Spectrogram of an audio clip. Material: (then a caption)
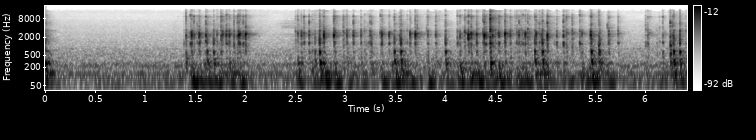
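Plastic. Fingertips type quickly on a compact VGN X68 mechanical keyboard with plastic keycaps and a mint case. After a quiet start, a short burst of crisp, bright key clacks gives way to a brief pause. Then comes a longer stretch of rapid, continuous typing that dips briefly before resuming at the end.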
